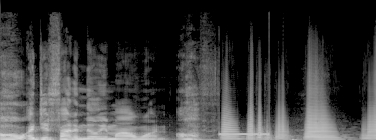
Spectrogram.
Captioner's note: beep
